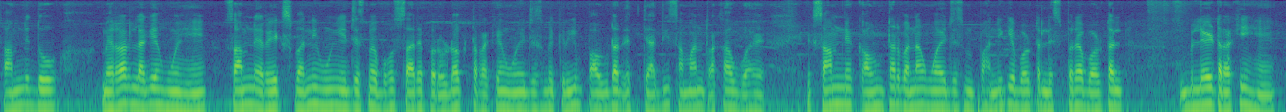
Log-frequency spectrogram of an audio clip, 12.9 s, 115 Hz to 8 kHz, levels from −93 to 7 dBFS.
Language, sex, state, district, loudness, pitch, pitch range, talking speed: Hindi, male, Bihar, Gaya, -18 LUFS, 125 Hz, 120-135 Hz, 185 wpm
